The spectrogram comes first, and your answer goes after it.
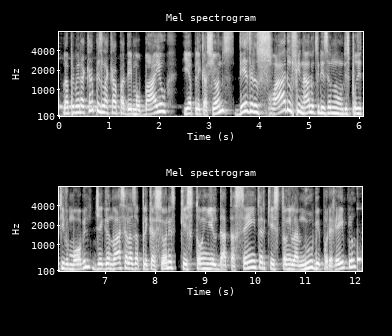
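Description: In a Brazilian accent, a man speaks at a high pitch and moderate pace with very even loudness. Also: ordinary pitch variation. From Brazil, São Paulo. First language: Portuguese (speaking Spanish). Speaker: tech presales manager. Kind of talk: interview.

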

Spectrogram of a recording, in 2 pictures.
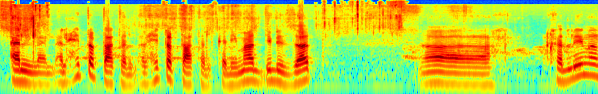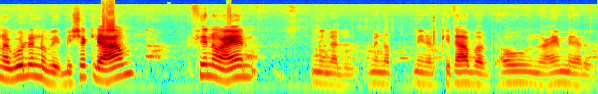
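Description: Noticeable background noise sits behind a man talking fairly slowly at a medium pitch. His intonation is lively, his loudness swings widely, and he makes long, frequent pauses. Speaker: poet taking part in session. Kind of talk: literary discussion. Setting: online call.

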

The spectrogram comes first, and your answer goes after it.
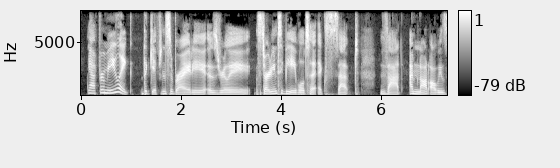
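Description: An unremarkable speaking voice with an American accent, very even loudness, a fairly slow pace and lively intonation. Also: woman. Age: 20s. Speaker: podcast co-host. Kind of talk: casual chat.

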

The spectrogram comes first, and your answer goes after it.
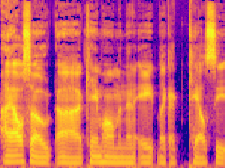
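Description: The recording is very clean, with a silent background. A man speaks at a very deep, low pitch. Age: 20s. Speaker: podcast host. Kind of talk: solo podcast monologue. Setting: home studio microphone. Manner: halting.

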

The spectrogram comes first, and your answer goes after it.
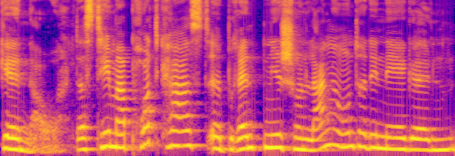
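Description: A woman speaks with fairly even intonation and a fairly high pitch over noticeable background noise. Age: 20s. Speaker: podcaster and ad agency owner. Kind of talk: solo podcast monologue. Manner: hesitant, many fillers.

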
